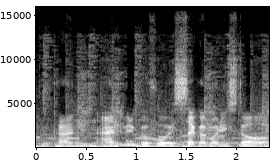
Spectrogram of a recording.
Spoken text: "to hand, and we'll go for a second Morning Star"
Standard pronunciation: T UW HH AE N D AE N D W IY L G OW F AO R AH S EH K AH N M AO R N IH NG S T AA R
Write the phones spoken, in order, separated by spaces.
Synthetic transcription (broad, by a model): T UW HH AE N AE N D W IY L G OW F AO R AH S EH K AH N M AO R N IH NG S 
